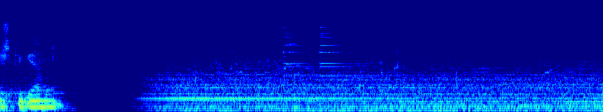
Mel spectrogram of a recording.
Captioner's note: waves lapping, gulls calling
